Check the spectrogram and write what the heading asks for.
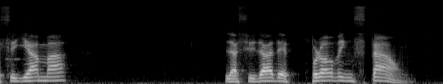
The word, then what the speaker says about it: Provincetown: en lo que se llama la ciudad de provincetown y fue el 11 de noviembre como hoy de 1620 conway ahí está se pronuncia provincetown lado es la doble es como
